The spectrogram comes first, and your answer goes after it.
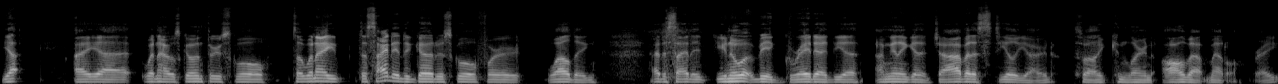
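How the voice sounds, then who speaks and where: In a very clean recording with a silent background, a man with an American accent speaks at medium pitch and a moderate pace, the sound dry and close with no echo. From Colorado. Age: 30s. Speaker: welder and former musician. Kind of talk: casual chat. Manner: animated.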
